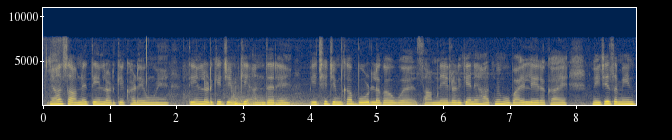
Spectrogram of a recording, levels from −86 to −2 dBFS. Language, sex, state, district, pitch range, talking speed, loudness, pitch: Hindi, female, Uttar Pradesh, Hamirpur, 195-225 Hz, 215 wpm, -15 LUFS, 210 Hz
